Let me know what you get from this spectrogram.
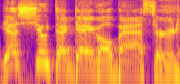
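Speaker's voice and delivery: put-on Scottish accent with wide pitch swings. Quoting a favorite Untouchables line: quoting Sean Connery's Untouchables line. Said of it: "that line from Untouchables where he's like".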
